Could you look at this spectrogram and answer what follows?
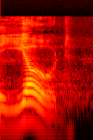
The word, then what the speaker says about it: yod: It's just like a little apostrophe, and it's pronounced yeah, like a Y sound. So that's what a yod is.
